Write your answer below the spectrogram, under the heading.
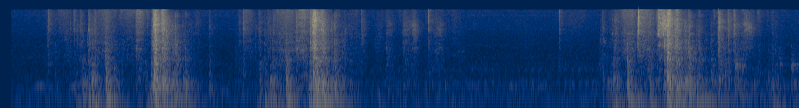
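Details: Bursts of cupboard or drawer banging and rattling echo through a small room, with faint voices and no animal sounds.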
